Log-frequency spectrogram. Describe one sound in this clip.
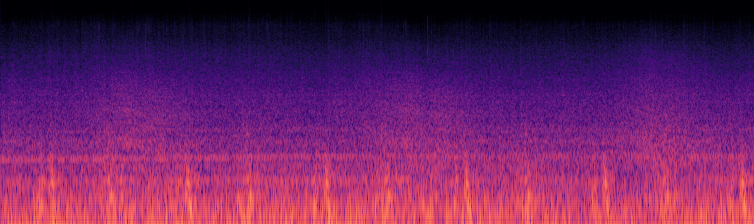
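Rain patters on a windshield.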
